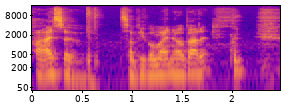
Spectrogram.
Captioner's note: laughter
